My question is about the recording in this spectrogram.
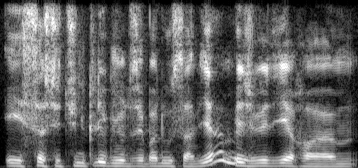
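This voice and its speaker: Interviewed as a guest, a Belgian man with a mild Belgian French accent and a mid-pitched voice shares his personal story at a fast pace. He's sincere and emotional, laughs easily, and rambles warmly from thought to thought.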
